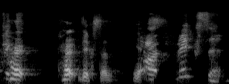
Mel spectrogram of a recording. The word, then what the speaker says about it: Hartvickson: is haverickson haverickson am i saying that correctly kurt nixon yes where is that from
